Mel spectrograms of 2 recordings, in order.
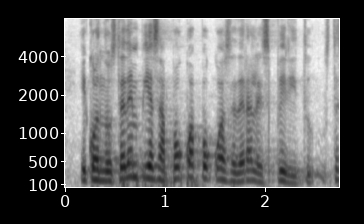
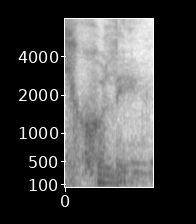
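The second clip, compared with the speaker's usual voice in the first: a breathless whispered híjole; whispered híjole, caught out; whispered gasp; 3 semitones lower, 17 dB quieter, slower than usual. Real, not acted. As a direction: whisper it in dismay. Caught off guard by question.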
